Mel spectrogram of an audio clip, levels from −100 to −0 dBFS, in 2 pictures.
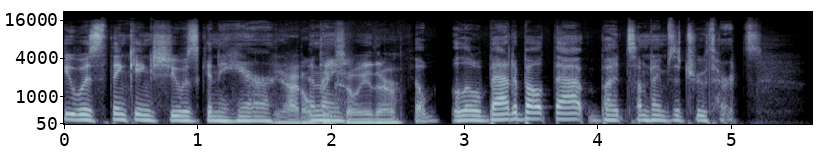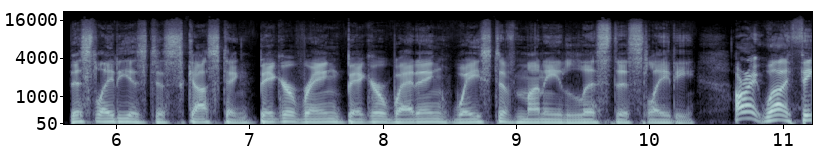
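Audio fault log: No technical faults can be heard anywhere in this speech recording, and the signal path shows nothing that calls for attention.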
